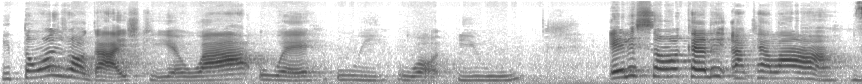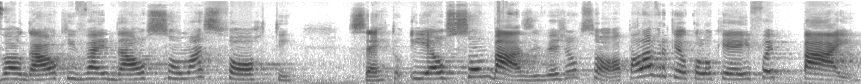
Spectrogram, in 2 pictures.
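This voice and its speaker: A woman's voice: high voice, animated, fairly bright tone, big-room sound, a little hiss or hum. A woman teacher with a Brazilian Portuguese accent, giving a patient lesson to children and often checking that they follow. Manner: patient, drawn-out explaining with frequent checking questions.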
